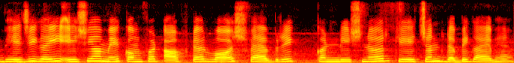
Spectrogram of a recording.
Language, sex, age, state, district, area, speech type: Urdu, female, 18-30, Uttar Pradesh, Gautam Buddha Nagar, urban, read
